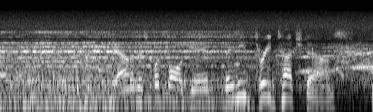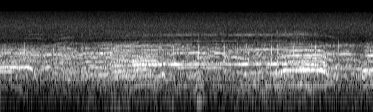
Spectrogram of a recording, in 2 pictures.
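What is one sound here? Spectators shout and cheer from the sidelines.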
